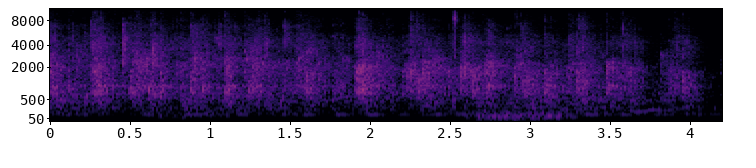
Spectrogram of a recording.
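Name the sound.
audience applause for a speaker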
